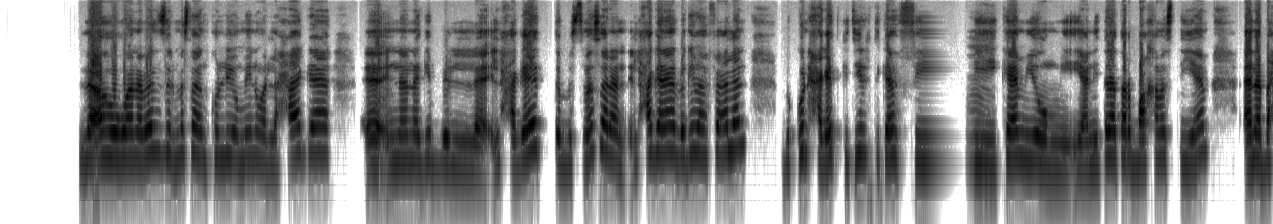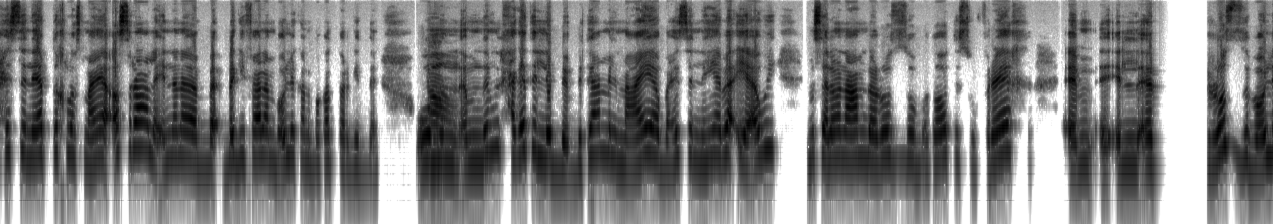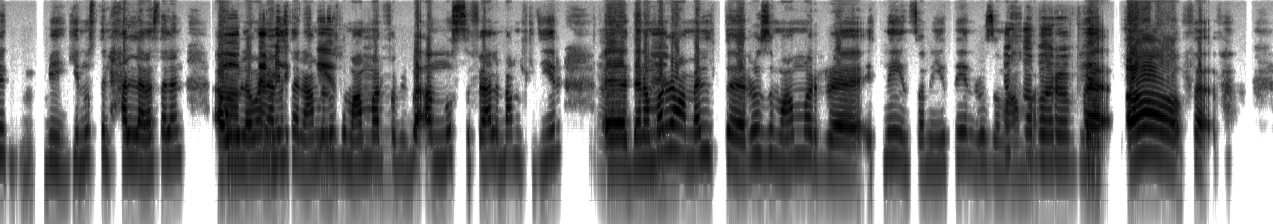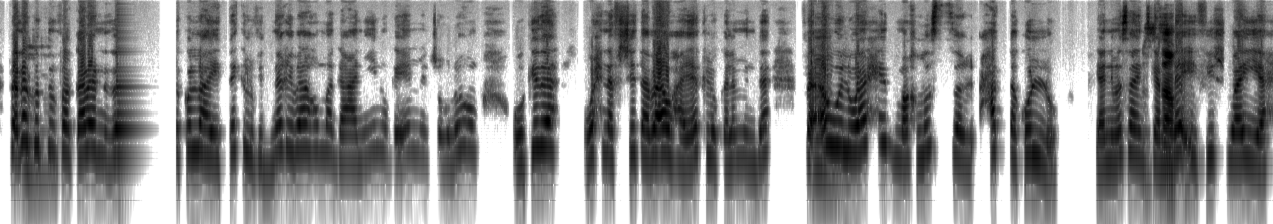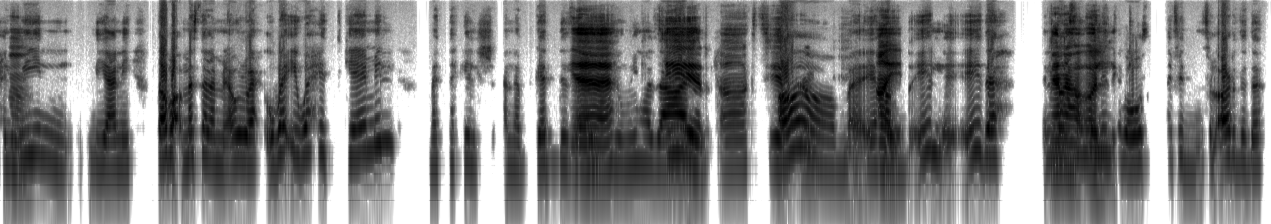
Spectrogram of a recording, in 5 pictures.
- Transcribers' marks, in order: distorted speech; other background noise
- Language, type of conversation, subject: Arabic, advice, إزاي أقدر أقلّل هدر الأكل في بيتي بالتخطيط والإبداع؟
